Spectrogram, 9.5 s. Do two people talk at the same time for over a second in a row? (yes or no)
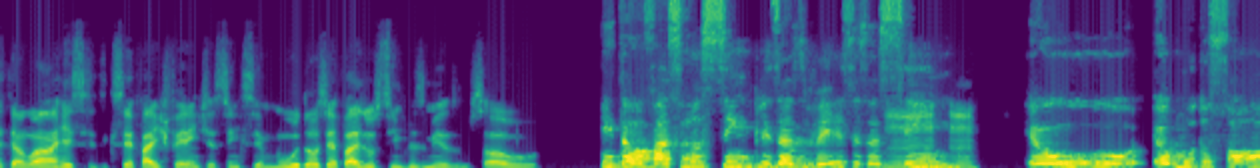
no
